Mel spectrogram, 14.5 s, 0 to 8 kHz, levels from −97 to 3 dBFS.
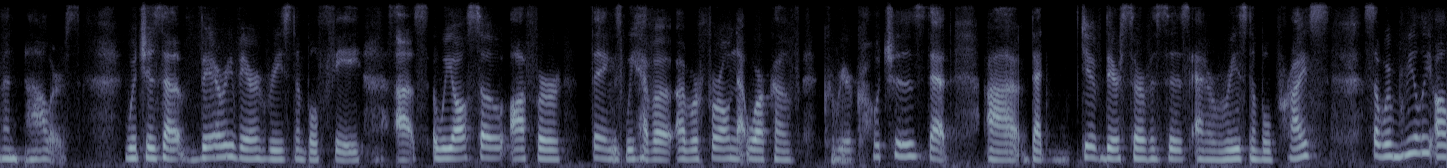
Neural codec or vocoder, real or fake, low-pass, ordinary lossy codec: codec, 16 kHz, 1 kbps, X-Codec, HuBERT features, trained on LibriSpeech; fake; 7.2 kHz; Opus, 32 kbps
